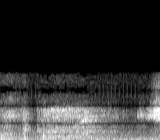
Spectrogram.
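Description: Faint, steady background noise in a short pause between spoken phrases, with no distinct sound event and no machine running.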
